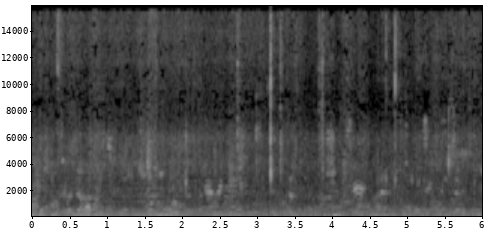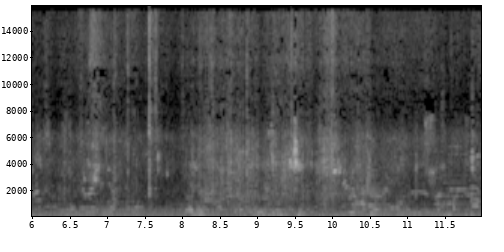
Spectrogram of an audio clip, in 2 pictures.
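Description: Nearby men and women talk over one another.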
